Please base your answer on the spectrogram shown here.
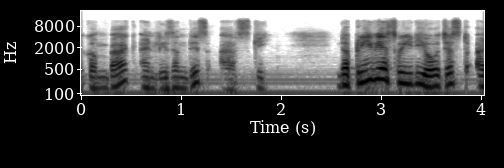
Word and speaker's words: ASCII: It is pronounced as ASCII, ASCII.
